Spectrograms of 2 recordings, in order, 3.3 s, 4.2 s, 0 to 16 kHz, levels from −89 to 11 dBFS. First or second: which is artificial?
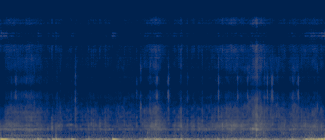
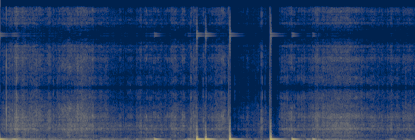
first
